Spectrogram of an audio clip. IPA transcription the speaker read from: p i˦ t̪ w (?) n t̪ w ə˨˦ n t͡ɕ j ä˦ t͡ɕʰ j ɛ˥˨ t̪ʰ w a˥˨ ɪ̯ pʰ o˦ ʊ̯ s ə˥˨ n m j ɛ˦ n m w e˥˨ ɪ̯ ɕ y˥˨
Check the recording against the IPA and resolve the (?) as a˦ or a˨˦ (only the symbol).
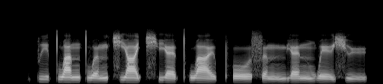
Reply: a˦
